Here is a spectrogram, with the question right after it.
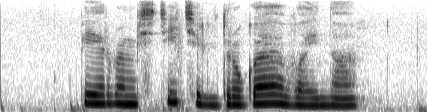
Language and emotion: Russian, neutral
